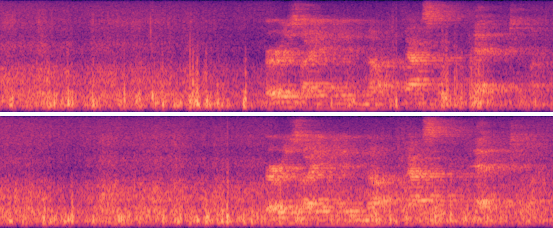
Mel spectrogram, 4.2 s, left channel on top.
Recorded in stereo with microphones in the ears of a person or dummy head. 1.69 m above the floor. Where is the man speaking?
15° left (ahead or behind), 1.1 m; by 4.1 s 20° left (ahead or behind), 2.5 m.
